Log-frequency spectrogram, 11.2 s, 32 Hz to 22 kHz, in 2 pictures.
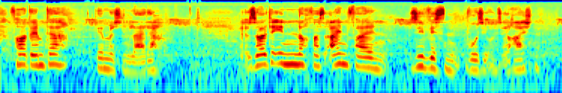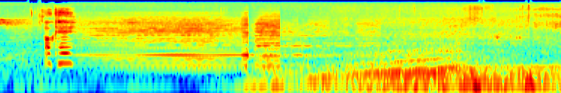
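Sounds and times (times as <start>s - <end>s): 
road rumble heard from inside a car cabin: 0.0s - 11.2s
speech: 0.2s - 1.8s, 2.4s - 6.6s
car engine drone heard from inside the cabin, accelerating: 6.4s - 11.2s.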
